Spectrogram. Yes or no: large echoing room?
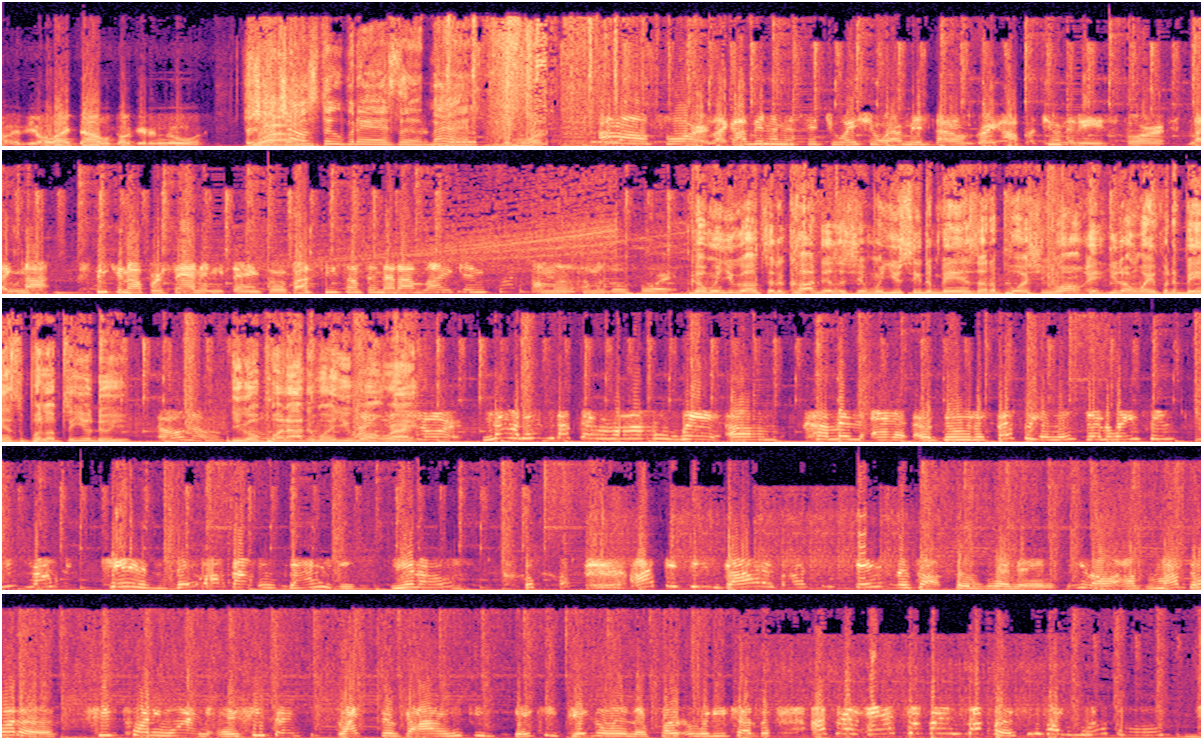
no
